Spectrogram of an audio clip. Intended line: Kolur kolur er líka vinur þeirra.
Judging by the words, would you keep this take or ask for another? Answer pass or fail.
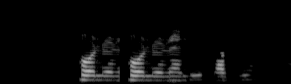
pass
